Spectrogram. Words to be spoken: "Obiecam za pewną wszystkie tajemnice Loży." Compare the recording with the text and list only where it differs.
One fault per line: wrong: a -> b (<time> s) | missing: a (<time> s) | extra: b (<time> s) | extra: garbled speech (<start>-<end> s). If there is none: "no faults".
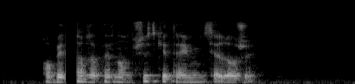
no faults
